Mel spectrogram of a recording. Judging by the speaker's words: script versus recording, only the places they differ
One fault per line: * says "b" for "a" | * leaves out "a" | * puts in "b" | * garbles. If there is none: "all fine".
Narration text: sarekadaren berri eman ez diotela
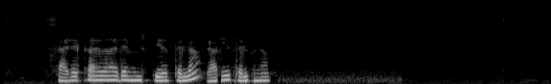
* leaves out "berri eman"
* garbles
